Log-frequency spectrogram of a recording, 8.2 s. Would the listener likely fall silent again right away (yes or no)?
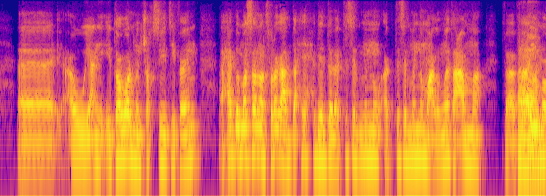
yes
